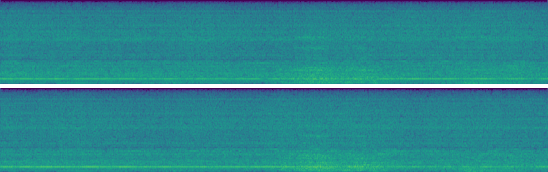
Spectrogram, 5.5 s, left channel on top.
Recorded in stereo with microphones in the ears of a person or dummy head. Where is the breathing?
20° left (ahead or behind), 1.6 m.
